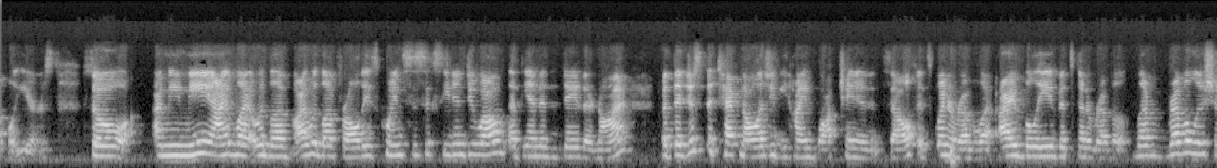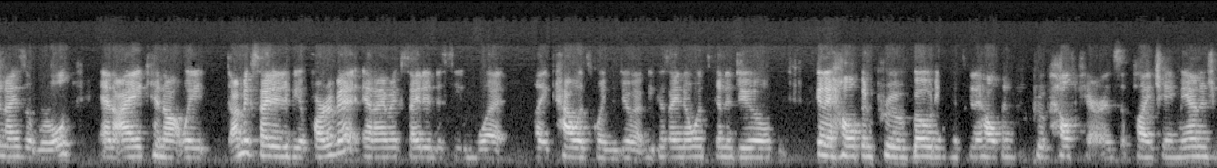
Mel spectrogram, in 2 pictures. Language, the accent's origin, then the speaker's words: English; United States; I'm an American, and I'm in the United States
